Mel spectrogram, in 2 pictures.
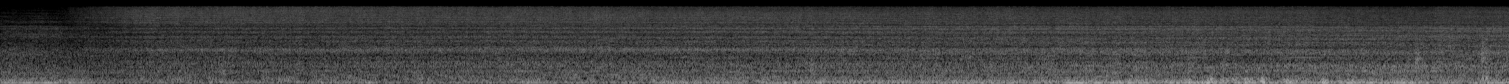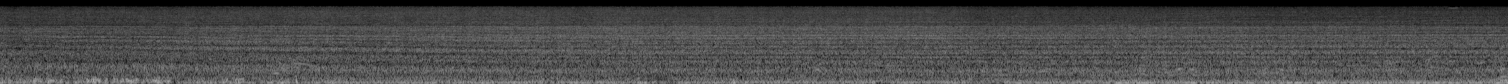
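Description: Steady rushing noise of city road traffic, with wind buffeting the microphone in uneven low rumbles that grow stronger after about ten seconds.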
